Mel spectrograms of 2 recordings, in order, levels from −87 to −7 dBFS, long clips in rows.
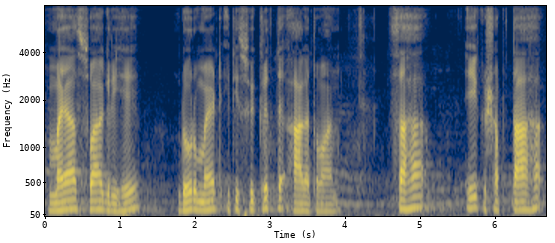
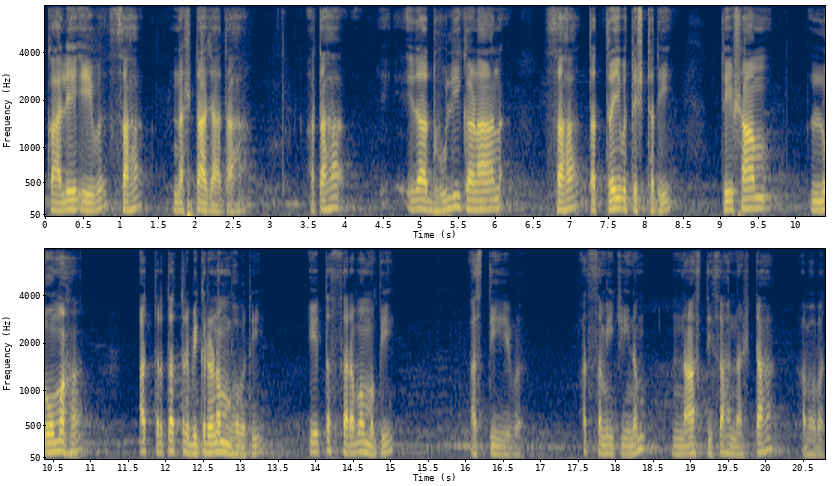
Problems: continuous background conversations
